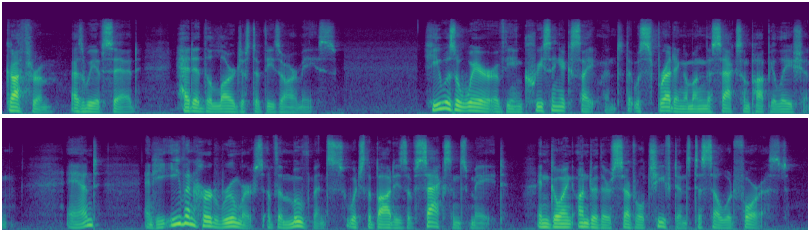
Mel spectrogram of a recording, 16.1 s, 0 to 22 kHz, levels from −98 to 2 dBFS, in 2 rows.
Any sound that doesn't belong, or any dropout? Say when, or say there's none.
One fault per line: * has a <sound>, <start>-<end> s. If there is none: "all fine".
all fine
